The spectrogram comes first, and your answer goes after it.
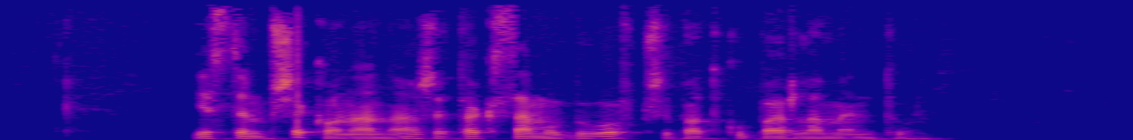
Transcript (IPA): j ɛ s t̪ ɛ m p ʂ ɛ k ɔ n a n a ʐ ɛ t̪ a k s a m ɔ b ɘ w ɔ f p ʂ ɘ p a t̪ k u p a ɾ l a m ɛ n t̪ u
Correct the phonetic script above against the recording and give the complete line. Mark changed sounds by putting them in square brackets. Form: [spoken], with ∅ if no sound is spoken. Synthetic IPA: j ɛ s t̪ ɛ m p ʂ ɛ k ɔ n a n a ʐ ɛ t̪ a k s a m ɔ b ɘ w ɔ f p ʂ ɘ p a t̪ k u p a ɾ l a m ɛ n t̪ u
